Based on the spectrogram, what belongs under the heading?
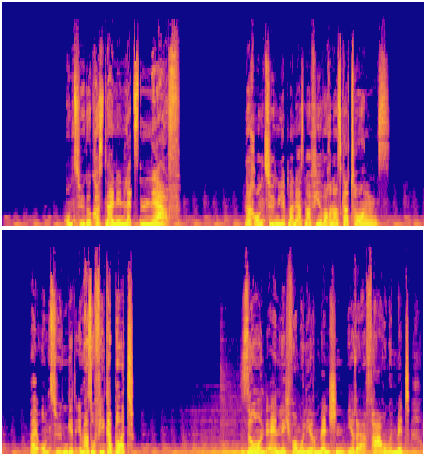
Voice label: Imagefilm Umzugsfirma

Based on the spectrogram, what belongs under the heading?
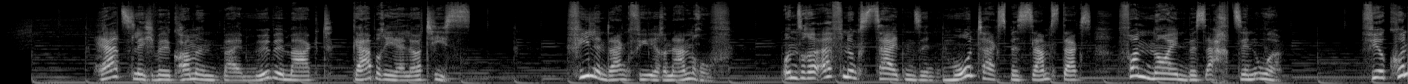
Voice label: Telefonansage sachlich

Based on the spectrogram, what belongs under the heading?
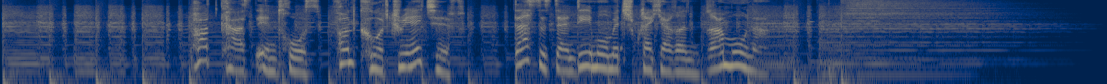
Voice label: Podcast Intro

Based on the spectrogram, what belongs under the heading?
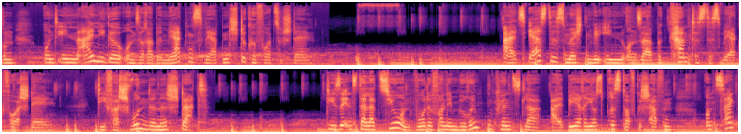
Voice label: Audioguide Museum

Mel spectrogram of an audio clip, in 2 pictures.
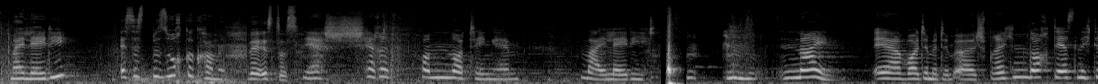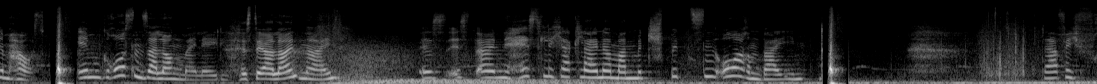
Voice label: Erwachsenenhörspiel Rolle Bedienstete; PuzzleCat Entertainment

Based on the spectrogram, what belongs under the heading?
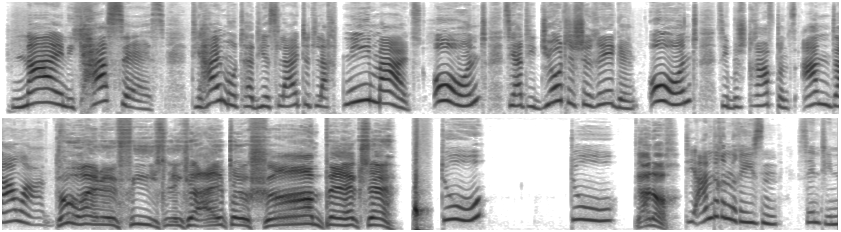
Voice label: Kinderhoerspiel Rolle kl. Maedchen, maennliche Stimme

